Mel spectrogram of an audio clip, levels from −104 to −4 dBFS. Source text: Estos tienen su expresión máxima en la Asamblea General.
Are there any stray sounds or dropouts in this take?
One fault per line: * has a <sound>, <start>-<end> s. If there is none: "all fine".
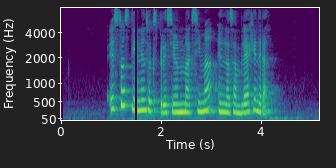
* has a dropout, 1.5-1.5 s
